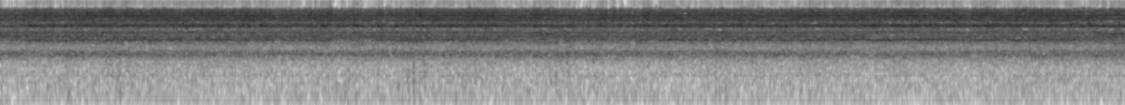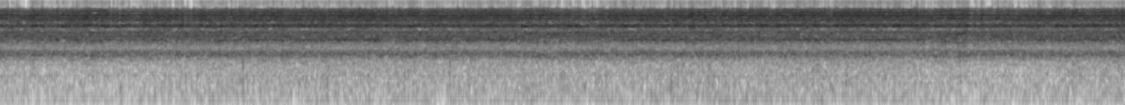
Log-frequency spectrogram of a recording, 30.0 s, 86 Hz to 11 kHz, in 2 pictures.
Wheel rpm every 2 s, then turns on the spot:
230, 230, 230, 230, 230, 230, 230, 230, 230, 230, 230, 220, 230, 230, 230.
none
